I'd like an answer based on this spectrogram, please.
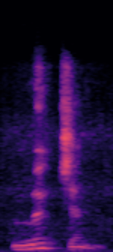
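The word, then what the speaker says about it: München: They pronounce it minen.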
